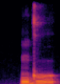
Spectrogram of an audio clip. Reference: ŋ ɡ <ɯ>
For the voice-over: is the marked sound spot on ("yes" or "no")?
no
